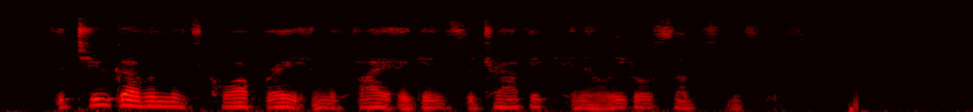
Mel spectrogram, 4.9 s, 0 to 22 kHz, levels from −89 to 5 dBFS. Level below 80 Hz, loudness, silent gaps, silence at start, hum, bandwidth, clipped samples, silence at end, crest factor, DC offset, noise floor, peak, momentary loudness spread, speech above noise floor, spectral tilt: -82 dBFS; -58 LUFS; none; 0.25 s; none; 13.5 kHz; under 0.1%; 0.55 s; 24 dB; under 0.1%; -87 dBFS; -36 dBFS; 9 LU; 28 dB; -4 dB/octave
